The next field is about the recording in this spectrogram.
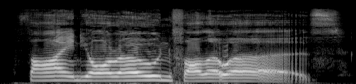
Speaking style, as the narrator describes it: Hermaeus's voice rumbled out from the stone around them

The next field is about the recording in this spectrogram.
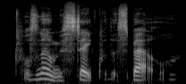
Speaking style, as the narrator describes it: she mutters finally

